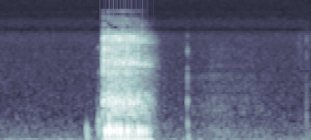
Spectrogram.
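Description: A woman's short, breathy vocal sound, like a rough sigh or exhale, about a second in and lasting about half a second.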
